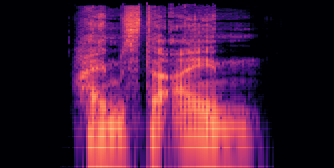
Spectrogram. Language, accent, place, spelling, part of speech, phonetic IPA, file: German, Germany, Berlin, heimste ein, verb, [ˌhaɪ̯mstə ˈaɪ̯n], De-heimste ein.ogg
- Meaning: inflection of einheimsen: 1. first/third-person singular preterite 2. first/third-person singular subjunctive II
